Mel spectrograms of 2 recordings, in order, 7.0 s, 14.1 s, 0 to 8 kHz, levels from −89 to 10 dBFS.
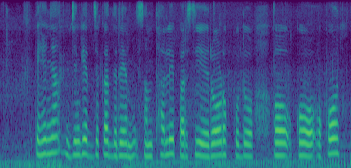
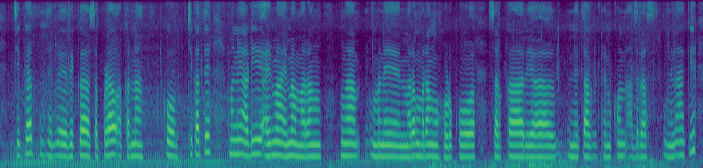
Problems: constant background noise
